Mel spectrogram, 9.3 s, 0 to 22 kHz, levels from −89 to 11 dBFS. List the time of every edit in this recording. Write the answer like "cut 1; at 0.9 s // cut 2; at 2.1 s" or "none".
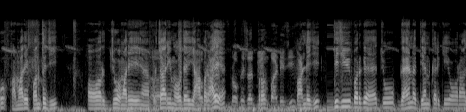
cut 1; at 6.5 s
